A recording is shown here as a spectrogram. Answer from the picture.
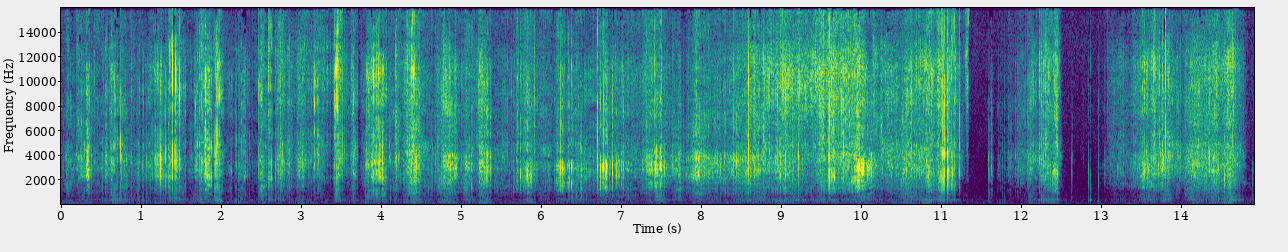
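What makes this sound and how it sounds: Fingernails scratch along the navy cloth spine of a thick hardcover book. The sound is a steady, bright, crisp scratching with a fine crinkly texture and almost no low end. It drops briefly near silence twice toward the end before resuming.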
